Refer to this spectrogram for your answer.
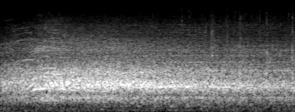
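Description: A large crowd boos loudly and continuously, a dense, sustained wall of low jeering voices that holds steady for a few seconds with no clear talk over it.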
